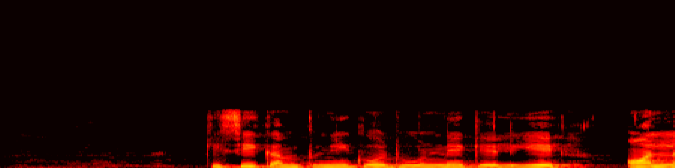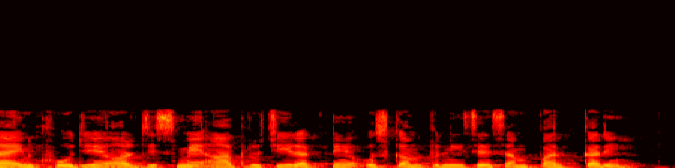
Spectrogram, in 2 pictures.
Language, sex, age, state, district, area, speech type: Hindi, female, 30-45, Madhya Pradesh, Katni, urban, read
